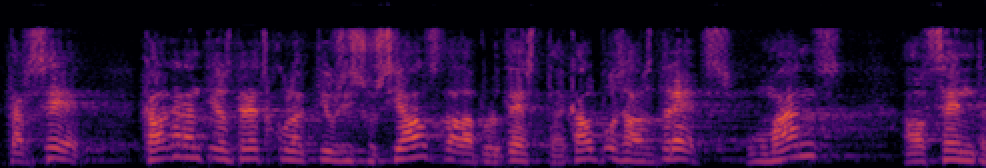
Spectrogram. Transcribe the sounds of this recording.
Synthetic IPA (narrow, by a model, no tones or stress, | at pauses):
t̪əɾse | kalˠɣəɾənt̪iəlˠzdðɾɛt͡skulək̚t̪iwzisusialˠzðələpɾut̪ɛst̪əkalˠpuzaəlˠzdɾɛt͡sumanz | əlˠsent̪ɾ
